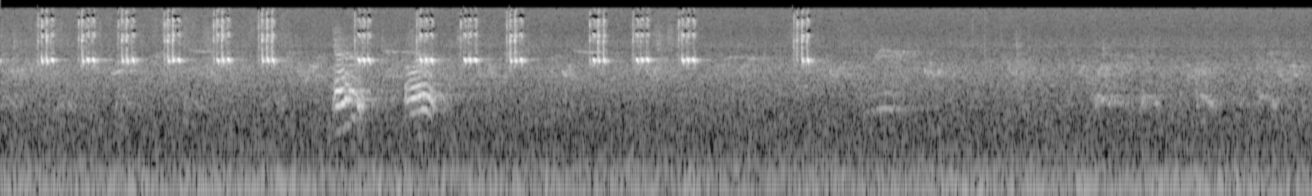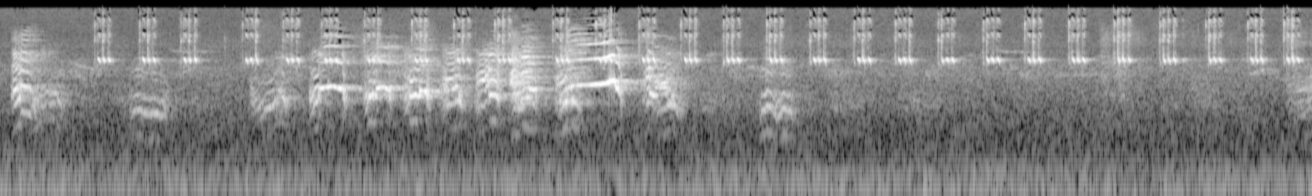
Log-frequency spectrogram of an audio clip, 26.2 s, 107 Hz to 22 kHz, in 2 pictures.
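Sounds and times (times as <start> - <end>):
low city rumble in Montreal, Canada: 0.0 - 26.2
cricket chirping in a park in Montreal, Canada: 0.4 - 2.8, 3.5 - 5.3, 5.9 - 7.0, 7.9 - 8.2, 14.0 - 26.2
gulls calling: 13.3 - 22.4.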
